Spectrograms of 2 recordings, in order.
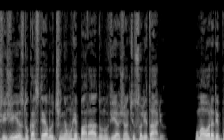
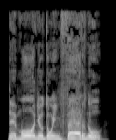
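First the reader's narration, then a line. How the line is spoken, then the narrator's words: Furious shout. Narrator (Portuguese): gritou com uma fúria em vão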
